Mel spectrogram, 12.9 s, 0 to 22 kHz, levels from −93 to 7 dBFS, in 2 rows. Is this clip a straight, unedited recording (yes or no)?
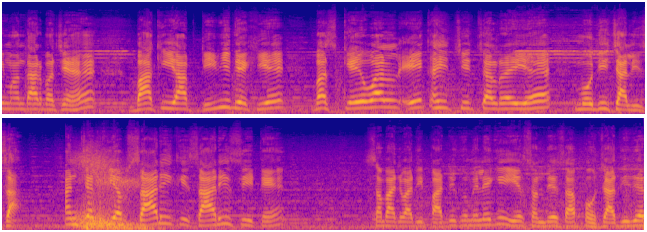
no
